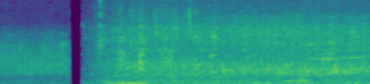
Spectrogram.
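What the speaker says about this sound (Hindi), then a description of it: "ये पानी आ रहा है जी, बिल्कुल साफ शफाफ पानी है।" Clear, cold glacier water flows through an old water channel in a village lane, a close, steady rushing trickle that briefly cuts out and then resumes at full strength.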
